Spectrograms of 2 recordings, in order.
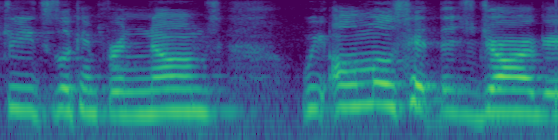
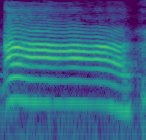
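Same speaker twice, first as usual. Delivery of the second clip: higher, louder acted scream; mock scream; 5 semitones higher, 4 dB louder than usual. Crazy friend rushing the gnomes, mock screaming. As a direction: imitate a wild charging yell.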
